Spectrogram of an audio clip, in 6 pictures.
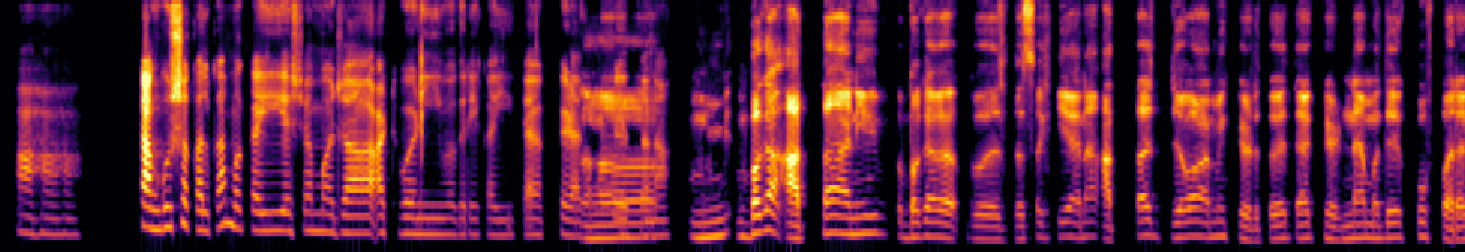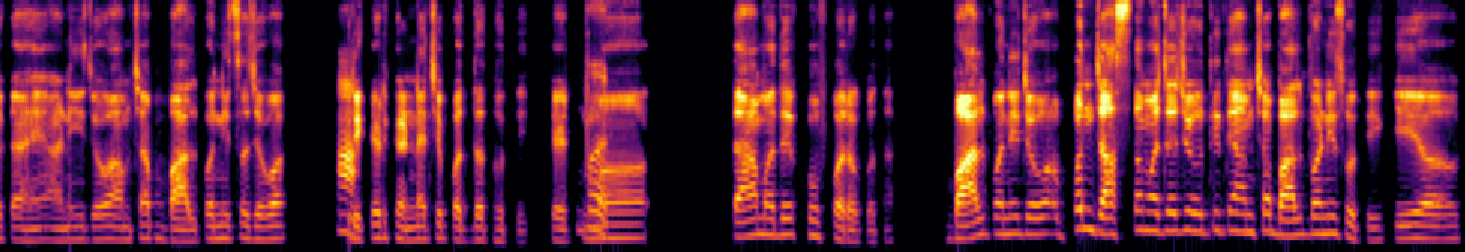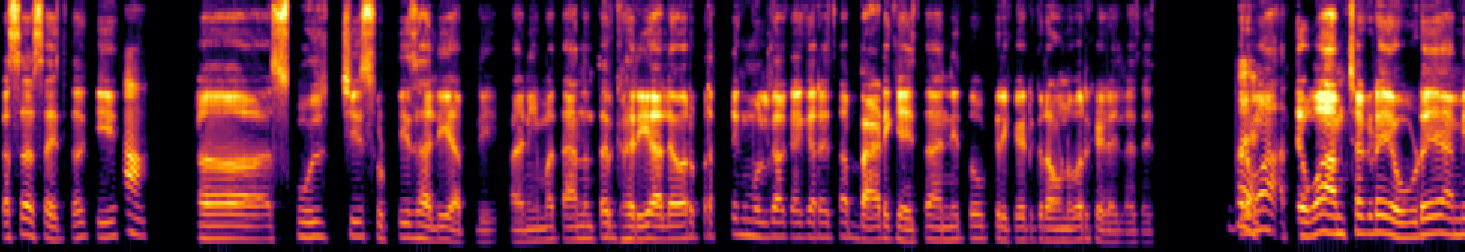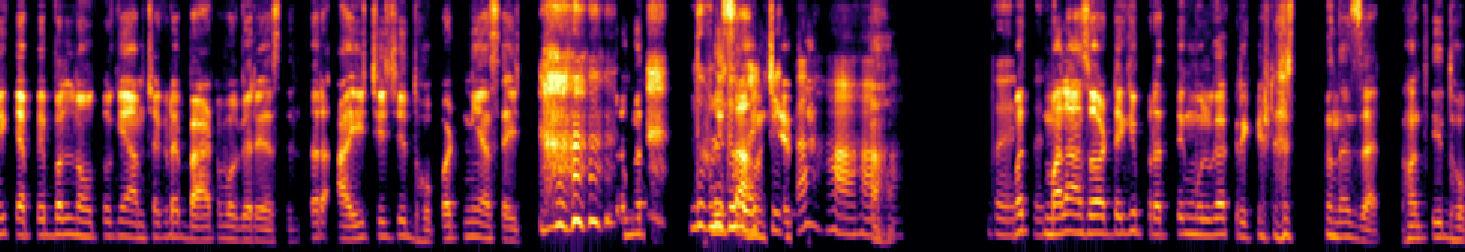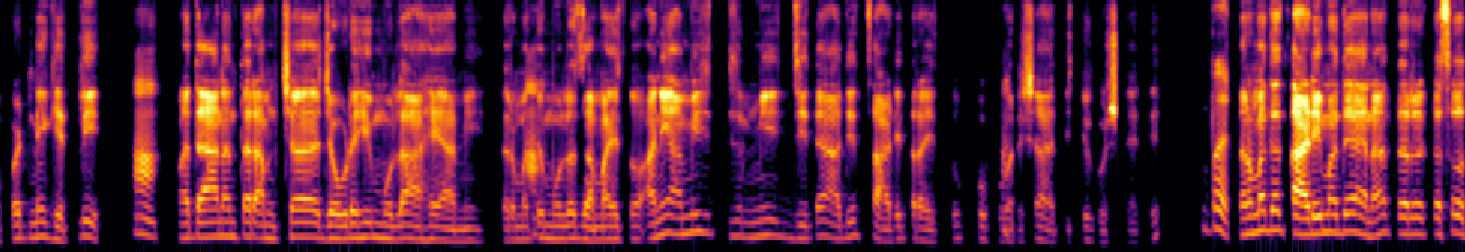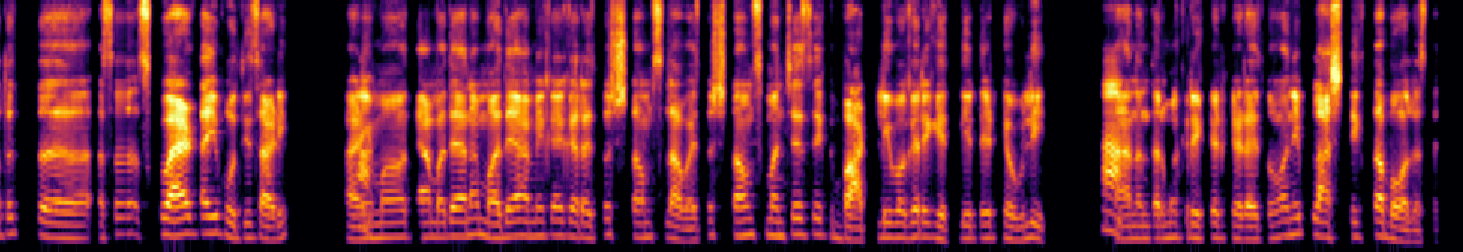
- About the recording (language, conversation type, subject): Marathi, podcast, मित्रांबरोबर खेळताना तुला सगळ्यात जास्त मजा कशात वाटायची?
- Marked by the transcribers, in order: tapping; other background noise; in English: "स्कूलची"; in English: "कॅपेबल"; laughing while speaking: "तीच आमची बॅट"; chuckle; laughing while speaking: "धुळ धुवायची का?"; laughing while speaking: "क्रिकेट होऊन जाईल"; unintelligible speech; in English: "स्क्वेअर"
